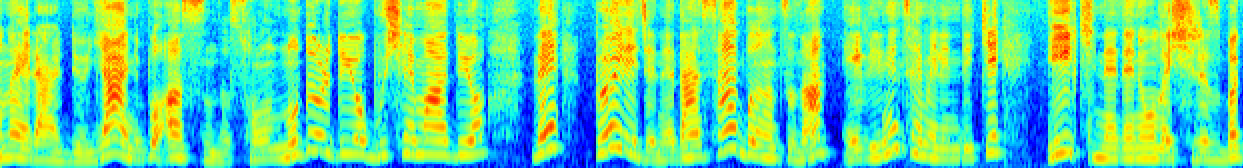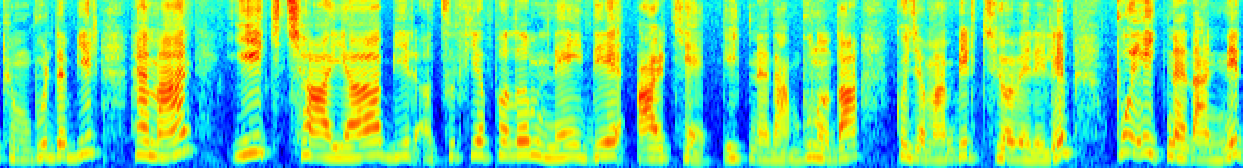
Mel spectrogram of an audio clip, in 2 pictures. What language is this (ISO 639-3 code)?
tur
